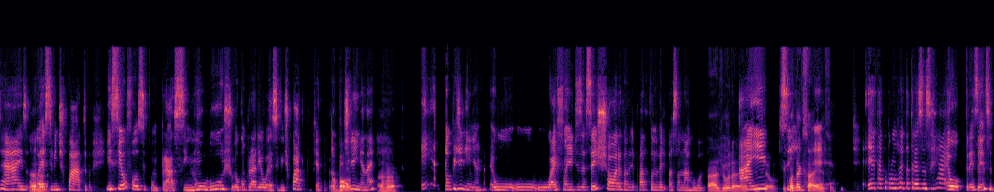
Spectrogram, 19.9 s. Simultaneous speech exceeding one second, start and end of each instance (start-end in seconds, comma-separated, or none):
14.8-16.6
